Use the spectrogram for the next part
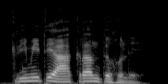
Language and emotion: Bengali, neutral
